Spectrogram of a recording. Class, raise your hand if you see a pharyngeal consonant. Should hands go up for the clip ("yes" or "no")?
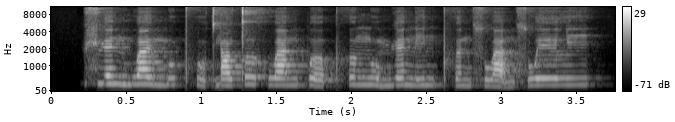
no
